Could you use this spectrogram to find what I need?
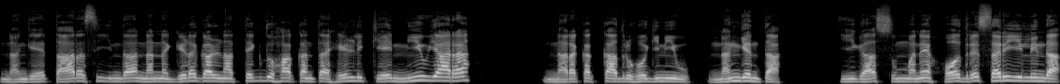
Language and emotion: Kannada, angry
